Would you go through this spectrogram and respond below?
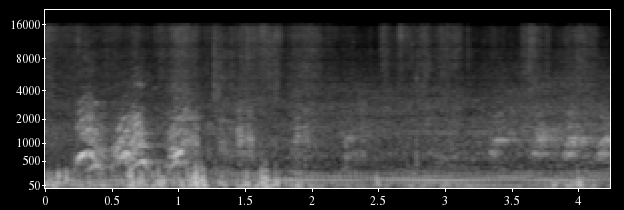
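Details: Dog firing off three quick high barks at the start, followed by a few fainter yips over a steady low mechanical hum.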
